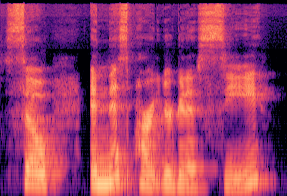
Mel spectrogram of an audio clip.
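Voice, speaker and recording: A woman's voice: fairly high pitch, expressive, slow. A woman teacher explaining a lesson in a casual way, full of filler words, often checking in with "right?".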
